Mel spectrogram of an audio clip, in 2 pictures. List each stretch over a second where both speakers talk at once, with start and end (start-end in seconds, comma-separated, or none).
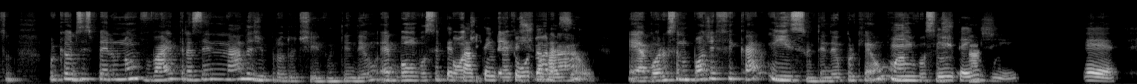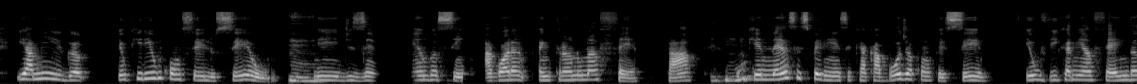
4.4-5.9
